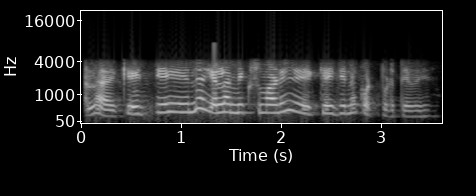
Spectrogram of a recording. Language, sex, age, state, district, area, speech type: Kannada, female, 60+, Karnataka, Gadag, rural, conversation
